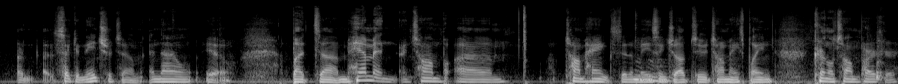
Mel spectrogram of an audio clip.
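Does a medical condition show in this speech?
No.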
